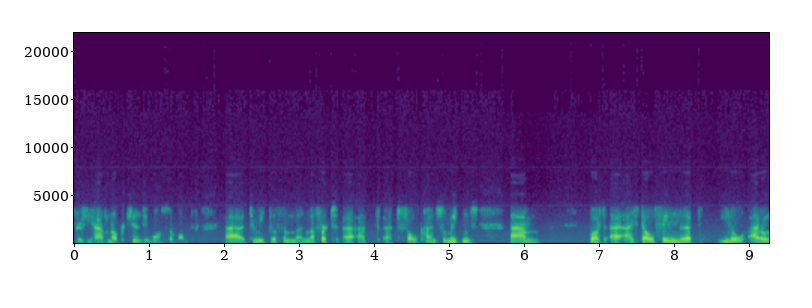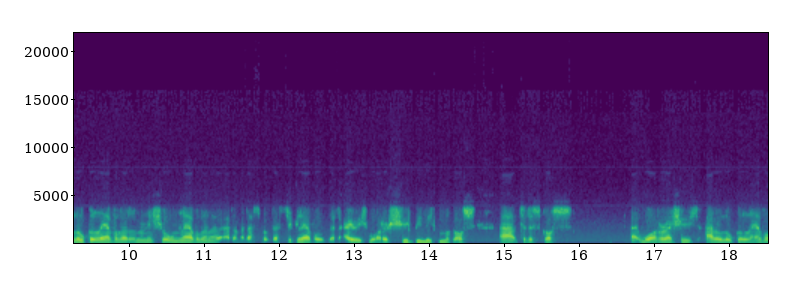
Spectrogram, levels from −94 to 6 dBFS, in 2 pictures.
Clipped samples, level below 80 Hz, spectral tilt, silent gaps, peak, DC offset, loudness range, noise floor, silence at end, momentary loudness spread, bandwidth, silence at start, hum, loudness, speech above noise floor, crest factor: under 0.1%; -76 dBFS; -7 dB/octave; none; -2 dBFS; under 0.1%; 6 LU; -55 dBFS; 0 s; 12 LU; 4.2 kHz; 0 s; none; -19 LUFS; 37 dB; 16 dB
